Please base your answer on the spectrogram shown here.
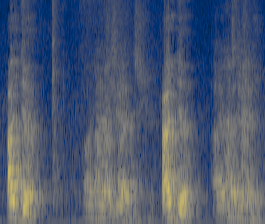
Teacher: the center of the tongue touches the upper palate · Term: jeem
